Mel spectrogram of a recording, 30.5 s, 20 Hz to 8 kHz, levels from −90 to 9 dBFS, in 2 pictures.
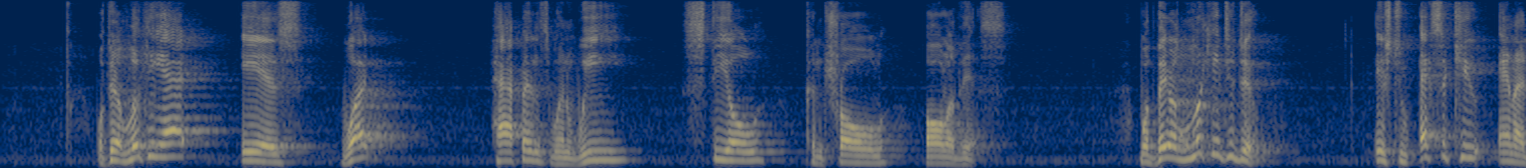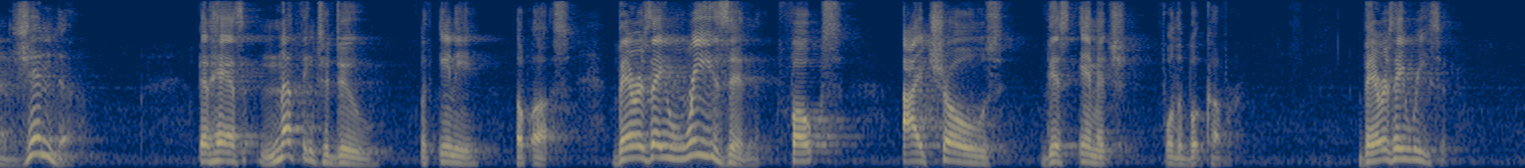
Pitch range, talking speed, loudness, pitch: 135-200 Hz, 100 wpm, -28 LUFS, 160 Hz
